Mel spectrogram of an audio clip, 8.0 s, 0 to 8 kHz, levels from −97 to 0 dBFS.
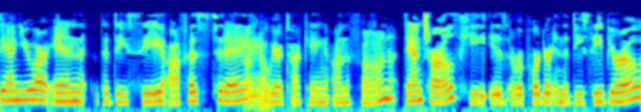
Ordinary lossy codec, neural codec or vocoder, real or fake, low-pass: MP3, 24 kbps; codec, 24 kHz, 1.2 kbps, DualCodec; fake; 7.2 kHz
